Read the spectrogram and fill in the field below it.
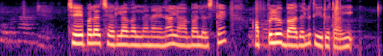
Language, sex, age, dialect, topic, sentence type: Telugu, female, 31-35, Southern, agriculture, statement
